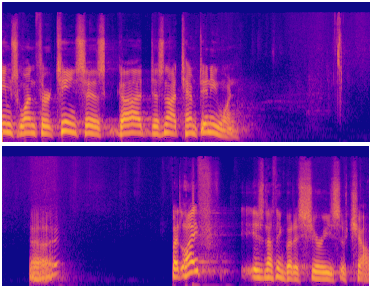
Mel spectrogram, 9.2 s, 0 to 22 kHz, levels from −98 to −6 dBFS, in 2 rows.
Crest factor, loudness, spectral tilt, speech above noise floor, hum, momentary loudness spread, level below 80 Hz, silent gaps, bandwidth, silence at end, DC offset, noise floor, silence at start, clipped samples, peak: 20 dB; -27 LUFS; -4.5 dB/octave; 46 dB; none; 13 LU; -76 dBFS; none; 17 kHz; 0 s; under 0.1%; -73 dBFS; 0 s; under 0.1%; -10 dBFS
